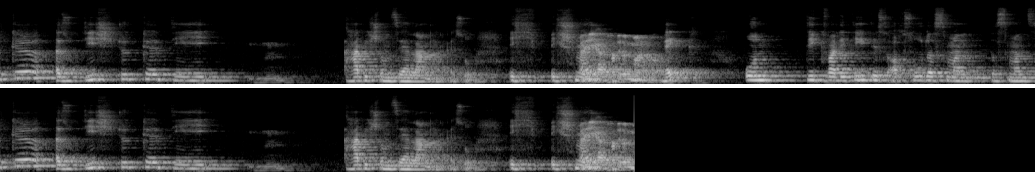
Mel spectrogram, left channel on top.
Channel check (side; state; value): right; drops out; at 6.4 s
